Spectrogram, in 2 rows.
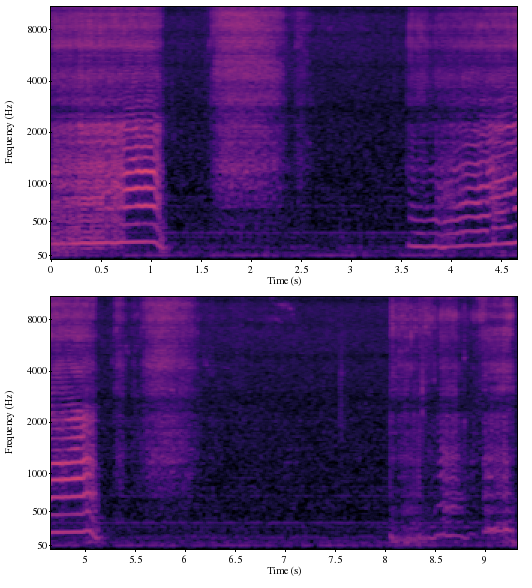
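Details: Drawn-out groaning, buzzy snores, each followed by a quieter breathy exhale, about 15 breaths a minute; prolonged snoring.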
